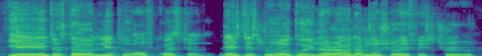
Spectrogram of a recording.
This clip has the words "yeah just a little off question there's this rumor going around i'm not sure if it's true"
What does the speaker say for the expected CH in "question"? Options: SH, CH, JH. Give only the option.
CH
